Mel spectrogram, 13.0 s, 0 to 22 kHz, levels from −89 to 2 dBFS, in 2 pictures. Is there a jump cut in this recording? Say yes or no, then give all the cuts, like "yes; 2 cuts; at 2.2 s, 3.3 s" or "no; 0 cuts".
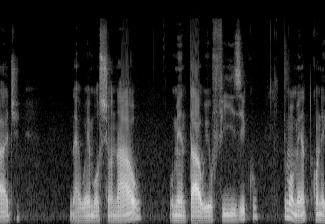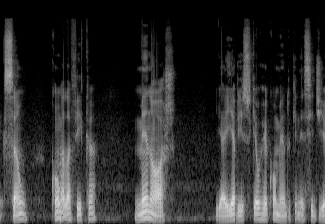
yes; 4 cuts; at 5.7 s, 6.2 s, 7.7 s, 11.2 s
